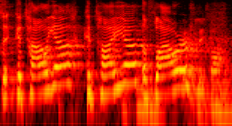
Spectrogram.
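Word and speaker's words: cattleya: Another of you doing a, I can't pronounce it, Catalia, the flower. How do you say it? Catalia.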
